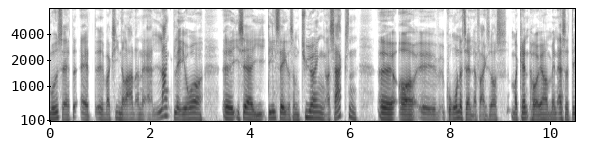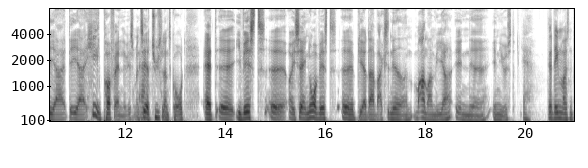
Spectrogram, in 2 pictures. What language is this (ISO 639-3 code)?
dan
